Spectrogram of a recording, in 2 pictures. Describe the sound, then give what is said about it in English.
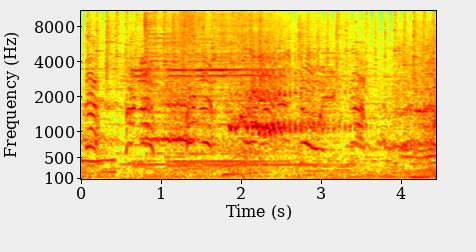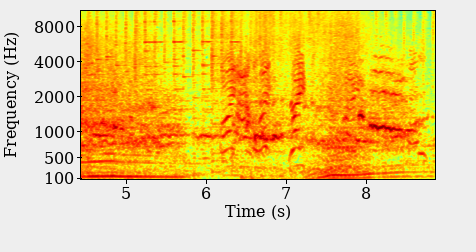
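Tires squeal and skid again and again as a police squad car weaves left and right in a pursuit, with car engine noise and people talking throughout. “The squad car weaves left and right with Eve in hot pursuit”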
